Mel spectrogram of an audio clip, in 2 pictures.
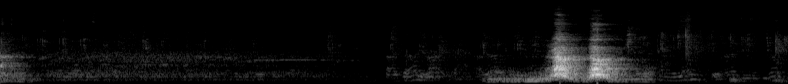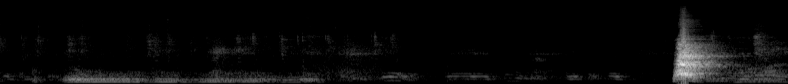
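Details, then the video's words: Springer Spaniel George barking at something: mostly quiet with a low rumbling growl, a pair of sharp barks midway, more growling, then one final loud bark. "George does his I'm a double hard springer bark"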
